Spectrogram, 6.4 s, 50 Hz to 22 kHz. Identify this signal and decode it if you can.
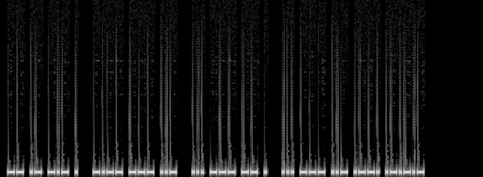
Morse code, heard as a keyed tone, about 40 wpm, 700 Hz. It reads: MAKE YOU SOME SOUP.
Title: Sentences from Top 1000 Words - Review Part 6 - 40wpm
